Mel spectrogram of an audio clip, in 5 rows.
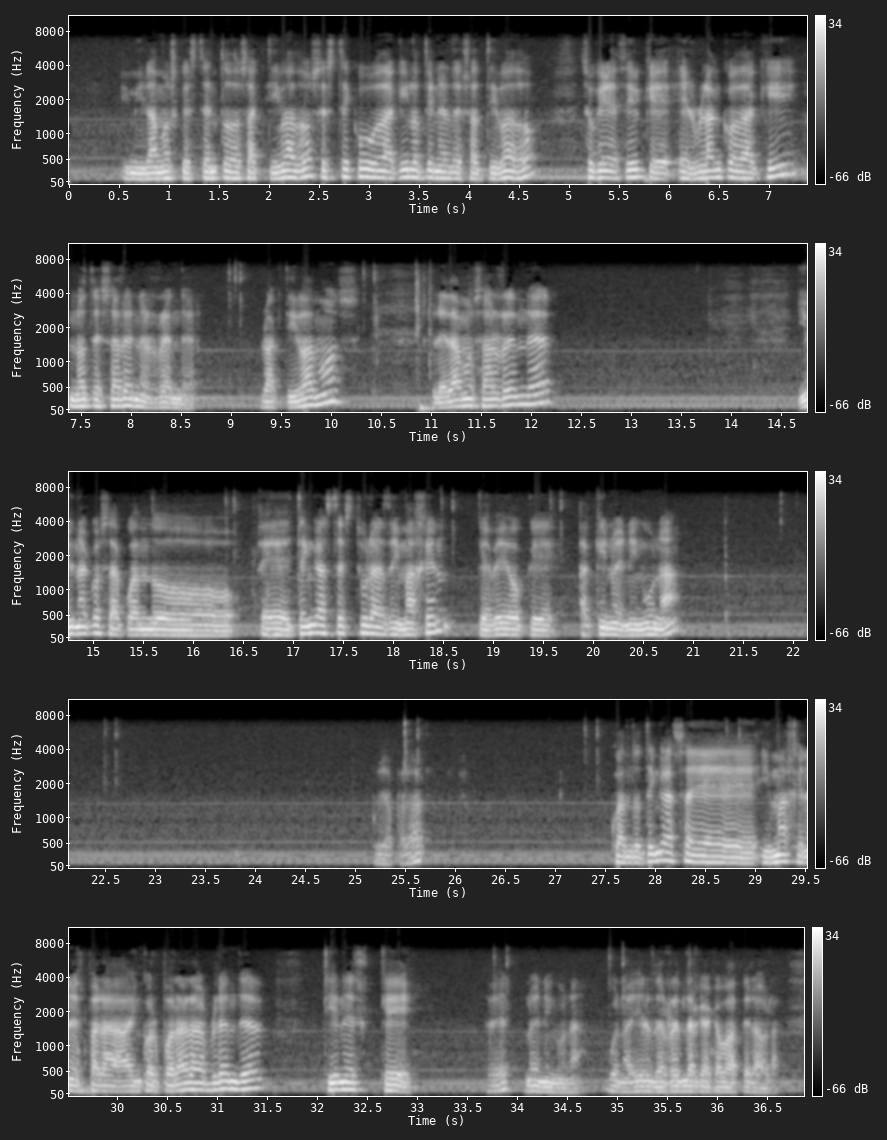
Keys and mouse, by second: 9.1-11.1 drag, 11.1 F12, 27.5 click, 28.8-32.5 drag, 33.8-35.1 drag.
